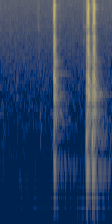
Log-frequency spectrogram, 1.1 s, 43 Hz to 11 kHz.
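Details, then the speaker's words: 1965 Ford Anglia 105E barn find, sat about 20 years, solenoid jumped with a wire: one sharp click then a quick double click, crisp and clean; solenoid works, but starter motor does not and needs bench testing. "oh [Laughter] we've got our functioning it's solenoid yeah don't actually have a functioning starter motor to go with it"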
